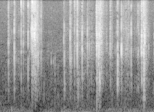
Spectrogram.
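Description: Foil booster-pack wrapper crinkling and crackling in the hands as it is carefully worked open, a run of irregular small crackles with two louder ones.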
